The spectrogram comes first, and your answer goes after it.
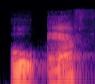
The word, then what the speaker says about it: of: of us yes this o f you pronounce off off is this with double f like turn on turn off one f you say of of yeah more easily taking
